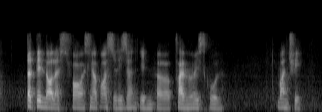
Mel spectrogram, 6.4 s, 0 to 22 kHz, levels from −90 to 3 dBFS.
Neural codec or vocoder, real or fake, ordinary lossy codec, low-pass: codec, 16 kHz, about 1 kbps, DyCAST, with the encoder's durations; fake; Opus, 32 kbps; 7.2 kHz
